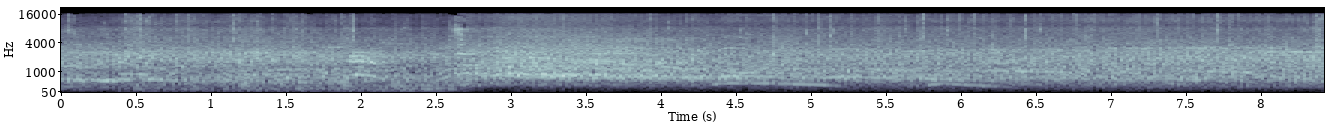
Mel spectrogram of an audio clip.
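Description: A crowd of fans sings and chants together.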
